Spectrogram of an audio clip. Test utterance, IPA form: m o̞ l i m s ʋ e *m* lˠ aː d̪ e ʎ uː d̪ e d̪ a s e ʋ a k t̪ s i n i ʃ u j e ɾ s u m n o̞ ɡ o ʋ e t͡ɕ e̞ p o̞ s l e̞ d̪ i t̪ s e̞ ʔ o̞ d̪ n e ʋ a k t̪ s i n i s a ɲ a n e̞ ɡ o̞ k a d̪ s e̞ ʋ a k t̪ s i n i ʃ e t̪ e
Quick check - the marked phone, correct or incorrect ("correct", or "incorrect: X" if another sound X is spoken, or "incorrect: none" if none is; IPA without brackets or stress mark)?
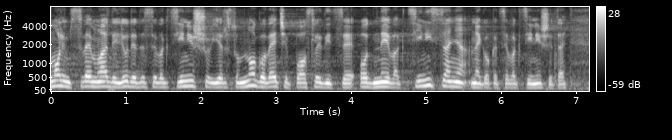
correct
